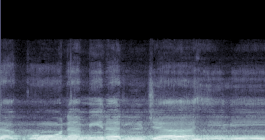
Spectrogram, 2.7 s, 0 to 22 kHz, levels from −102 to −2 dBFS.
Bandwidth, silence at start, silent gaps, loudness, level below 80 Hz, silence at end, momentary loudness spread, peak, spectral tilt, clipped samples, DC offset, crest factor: 12 kHz; 0 s; none; -16 LUFS; -70 dBFS; 0 s; 5 LU; -4 dBFS; -7 dB/octave; under 0.1%; under 0.1%; 12 dB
